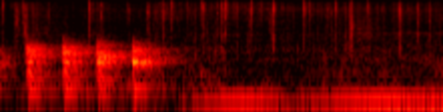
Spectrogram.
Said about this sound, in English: Why is someone knocking on my door at this hour? They better have a good reason.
